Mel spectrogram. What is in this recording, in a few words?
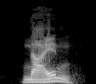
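"nein", German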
